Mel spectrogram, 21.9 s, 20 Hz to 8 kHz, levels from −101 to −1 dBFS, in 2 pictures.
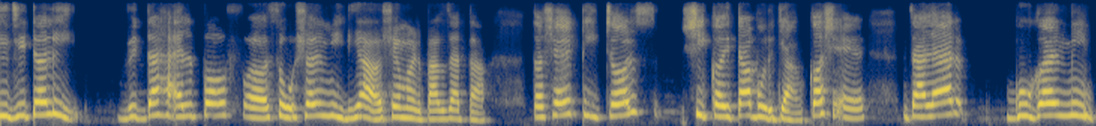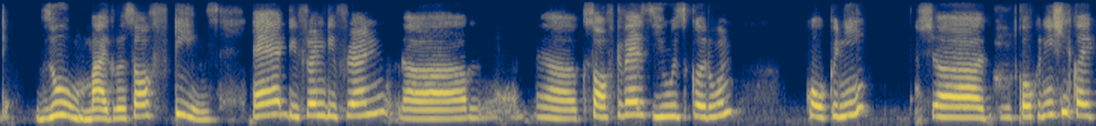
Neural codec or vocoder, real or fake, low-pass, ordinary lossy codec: codec, 16 kHz, 4 kbps, X-Codec, HuBERT features, trained on general audio; fake; 7.2 kHz; none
